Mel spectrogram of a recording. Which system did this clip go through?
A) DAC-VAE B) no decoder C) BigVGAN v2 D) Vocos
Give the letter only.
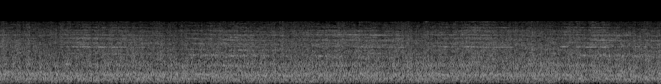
D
